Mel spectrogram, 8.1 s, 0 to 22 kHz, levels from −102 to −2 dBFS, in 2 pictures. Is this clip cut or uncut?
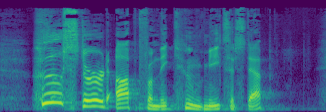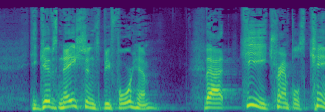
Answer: cut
